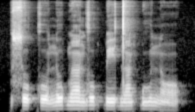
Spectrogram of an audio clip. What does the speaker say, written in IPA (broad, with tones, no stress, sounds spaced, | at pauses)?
s o˨ k o˨ n o˧ b ã˦ ɡ o˦ k͡p e˧ d ã˧ k͡p u˧ n ɔ̃˨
